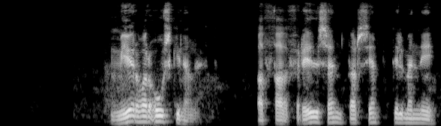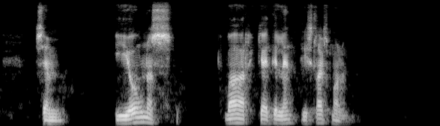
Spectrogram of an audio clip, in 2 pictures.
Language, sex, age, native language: Icelandic, male, 20-29, Icelandic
